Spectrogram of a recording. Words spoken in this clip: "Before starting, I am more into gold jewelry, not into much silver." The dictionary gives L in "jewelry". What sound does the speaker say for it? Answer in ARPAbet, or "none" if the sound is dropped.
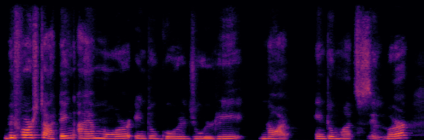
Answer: L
